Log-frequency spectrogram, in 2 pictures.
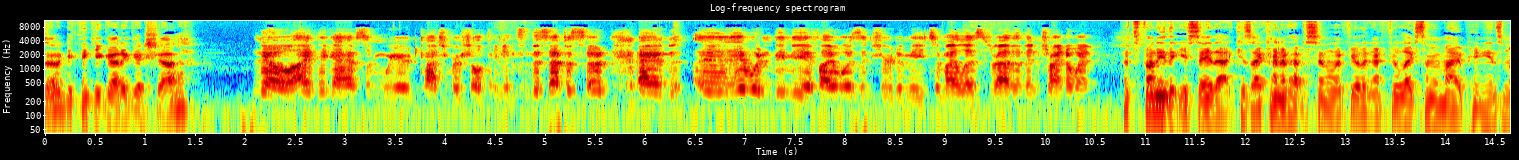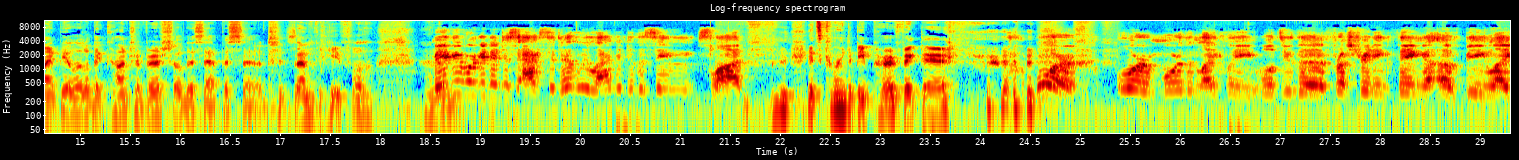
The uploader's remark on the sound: Over skype. There is a bit of technical difficulties with the audio for the first review.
